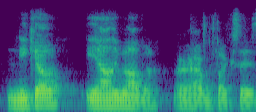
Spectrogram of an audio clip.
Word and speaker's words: Iamaleava: The SEC quarterbacks room looks like Nico Iamaleava, or however the fuck you say his name.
